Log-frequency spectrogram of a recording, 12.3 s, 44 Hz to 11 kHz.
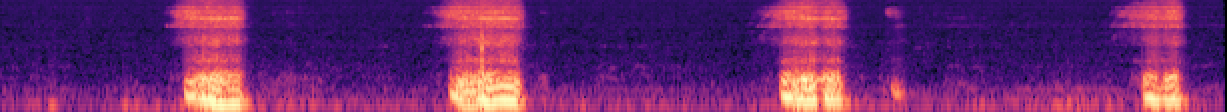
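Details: Samoyed dog snoring: four rumbling, snorting snores, about 20 a minute, with near silence between breaths.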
